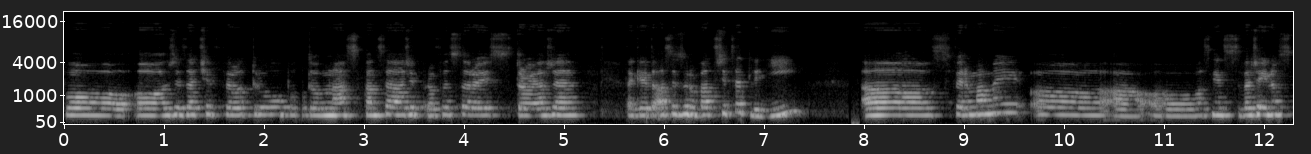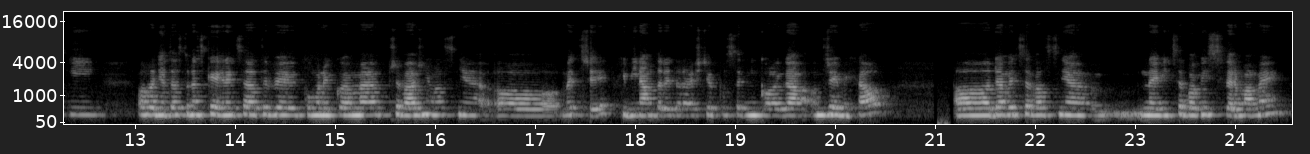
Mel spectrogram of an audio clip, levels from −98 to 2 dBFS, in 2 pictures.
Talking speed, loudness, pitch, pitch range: 115 wpm, -38 LUFS, 235 Hz, 225-240 Hz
